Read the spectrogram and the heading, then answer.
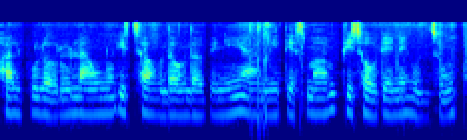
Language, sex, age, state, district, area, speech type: Nepali, female, 60+, West Bengal, Jalpaiguri, rural, spontaneous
